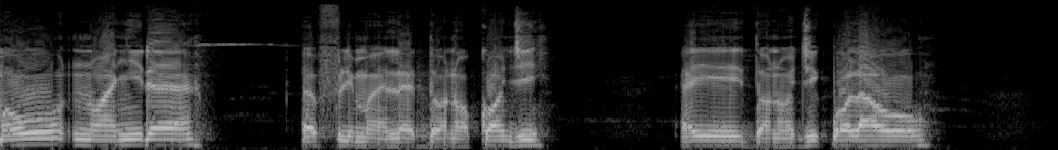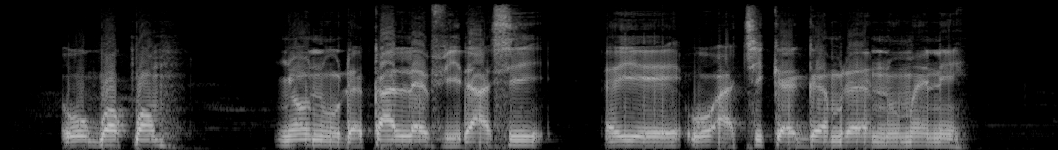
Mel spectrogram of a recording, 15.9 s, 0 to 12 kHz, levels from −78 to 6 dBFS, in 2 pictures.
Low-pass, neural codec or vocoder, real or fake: 10.8 kHz; vocoder, 48 kHz, 128 mel bands, Vocos; fake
